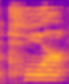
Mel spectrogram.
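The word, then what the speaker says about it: Corps: would be called the core of discovery the P here is silent right the P there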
